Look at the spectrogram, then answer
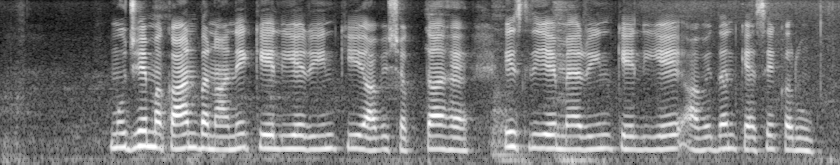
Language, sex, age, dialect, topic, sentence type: Hindi, female, 25-30, Marwari Dhudhari, banking, question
